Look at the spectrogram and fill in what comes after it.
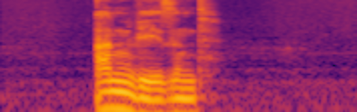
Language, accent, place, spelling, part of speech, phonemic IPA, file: German, Germany, Berlin, anwesend, adjective, /ˈanˌveːzn̩t/, De-anwesend.ogg
- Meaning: present (in the immediate vicinity)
